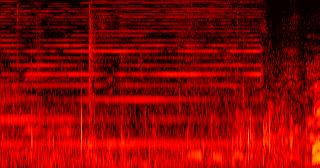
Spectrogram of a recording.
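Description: Elevator drive whining steadily at several fixed pitches as the car climbs, cutting off suddenly about three seconds in as it stops, with a few faint clicks.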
